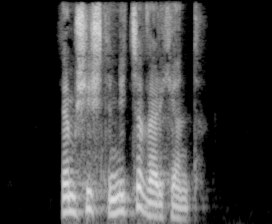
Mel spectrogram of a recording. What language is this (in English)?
Kabyle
